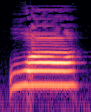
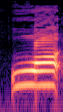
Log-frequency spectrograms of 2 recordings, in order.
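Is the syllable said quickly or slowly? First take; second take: slowly; quickly. First: It is said slowly as two separate vowels. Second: It is said quickly, blending into one syllable.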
